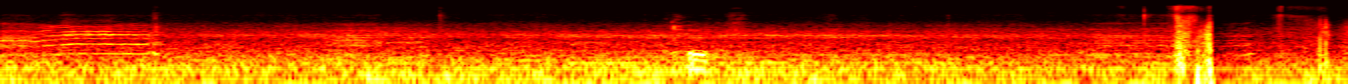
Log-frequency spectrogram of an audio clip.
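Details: Stray mother cat among other strays at daily feeding gives one short, clear harmonic meow, then a man talks over steady background noise, with a sharp clatter near the end.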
